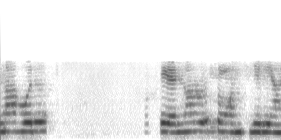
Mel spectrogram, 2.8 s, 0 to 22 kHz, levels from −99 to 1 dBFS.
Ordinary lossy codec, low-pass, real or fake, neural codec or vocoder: AAC, 24 kbps; 3.6 kHz; fake; codec, 16 kHz, 1 kbps, X-Codec, HuBERT features, trained on general audio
